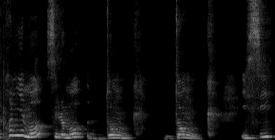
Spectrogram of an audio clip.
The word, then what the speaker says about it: donc: mot c'est le mot donc donc ici très important de prononcer la lettre C à la fin donc il y a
